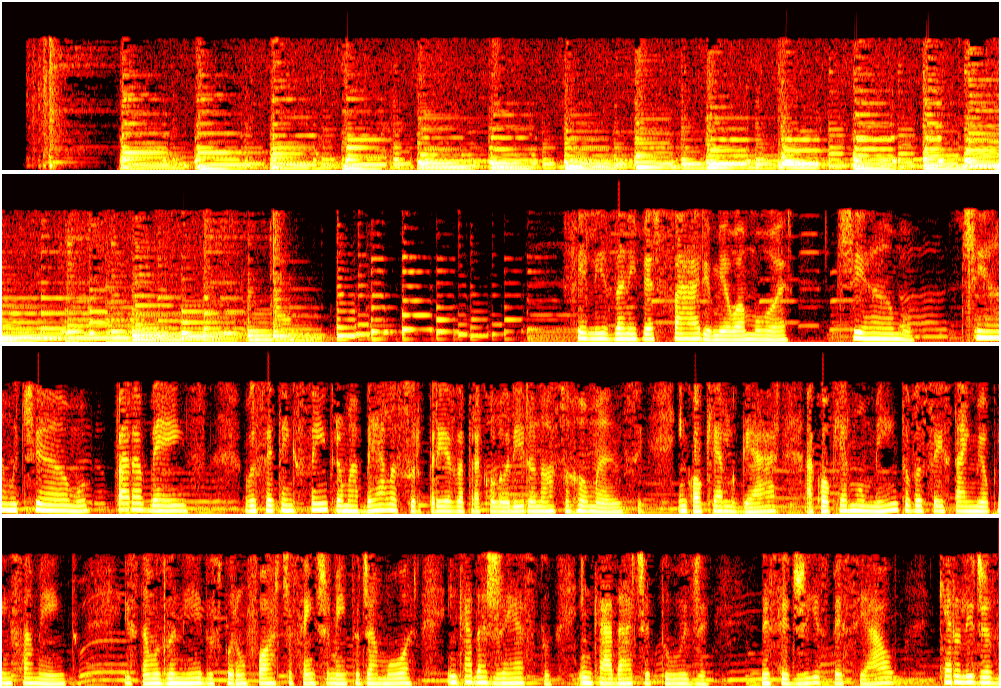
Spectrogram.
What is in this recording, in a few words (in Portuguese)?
ANIVERSARIO ROMANTICO F; Aniversários; fem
